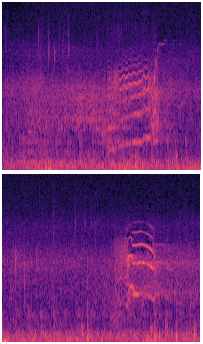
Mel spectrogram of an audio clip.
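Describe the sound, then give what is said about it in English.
Two bursts of rising, whistly orca family calls sound over a steady underwater rumble, with a faint rapid ticking of echolocation clicks from the hunting orcas scattered through the noisy background. “Part of what may sound like a boat to you is actually echolocation. You're hearing a tick, tick, tick, tick.”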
